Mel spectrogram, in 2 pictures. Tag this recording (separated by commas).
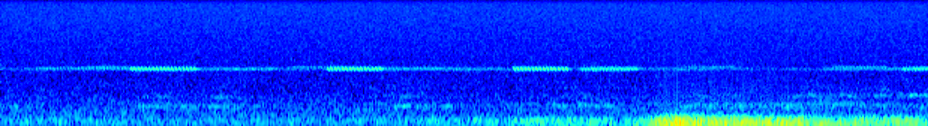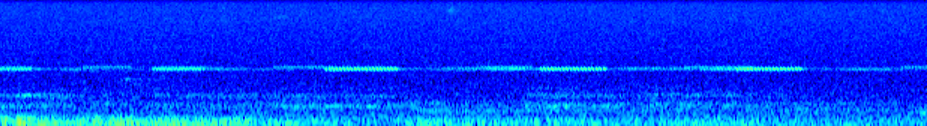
Thunder, Thunderstorm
